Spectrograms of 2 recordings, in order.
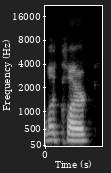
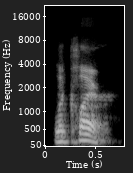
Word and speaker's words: Leclerc: to listen charles leclerc you don't say the see at the end it's not leclerc leclaire charlo leclair eighth ferrari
